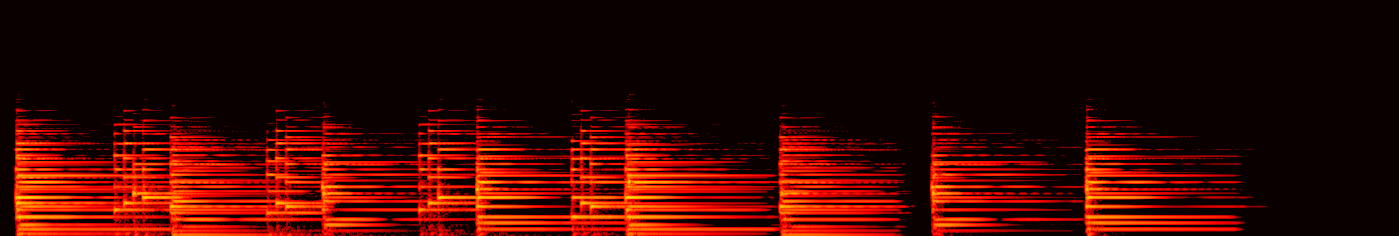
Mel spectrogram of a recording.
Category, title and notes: Music > Solo instrument
back to school piano
addictive keys with d verb piano. free use.
jingle, keys, piano, sample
